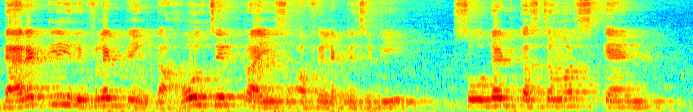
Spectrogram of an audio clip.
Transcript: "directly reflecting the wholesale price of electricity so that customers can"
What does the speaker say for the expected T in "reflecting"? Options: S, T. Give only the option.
T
